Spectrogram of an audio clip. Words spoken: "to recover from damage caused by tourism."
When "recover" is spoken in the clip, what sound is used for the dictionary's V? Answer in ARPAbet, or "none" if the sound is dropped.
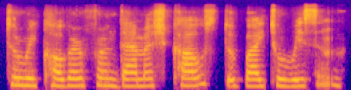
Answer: V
